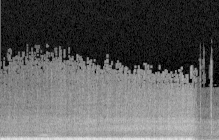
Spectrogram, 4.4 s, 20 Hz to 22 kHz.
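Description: A 2022 BMW S1000RR superbike engine on a custom pump-gas tune holds a loud, steady, close rumbling rev for about four seconds, then cuts off abruptly to quiet.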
